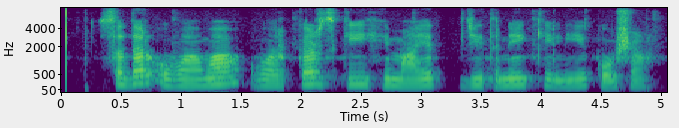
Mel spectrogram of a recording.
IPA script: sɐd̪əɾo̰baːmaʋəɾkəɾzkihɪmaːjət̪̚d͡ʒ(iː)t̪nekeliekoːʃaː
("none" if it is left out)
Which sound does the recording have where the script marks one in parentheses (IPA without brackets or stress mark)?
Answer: iː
